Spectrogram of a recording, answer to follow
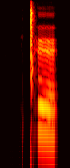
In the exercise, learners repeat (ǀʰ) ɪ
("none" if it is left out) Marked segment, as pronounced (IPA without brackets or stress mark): ǀʰ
